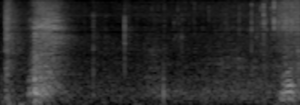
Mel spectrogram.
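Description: A hand tool chopping into stone in hard dirt: one short strike near the start, followed by a couple of faint clicks.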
